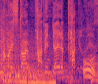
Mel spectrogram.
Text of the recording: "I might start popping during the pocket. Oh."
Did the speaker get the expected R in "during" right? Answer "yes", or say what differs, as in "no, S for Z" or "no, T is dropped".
no, R is dropped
